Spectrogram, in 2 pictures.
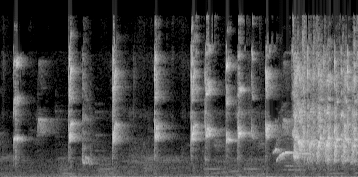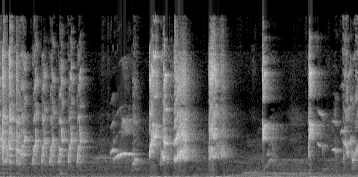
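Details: Lovebird in a play area giving repeated sharp, high chirps, then a dense rapid ticking chatter lasting about two seconds before returning to scattered squeaky notes.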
